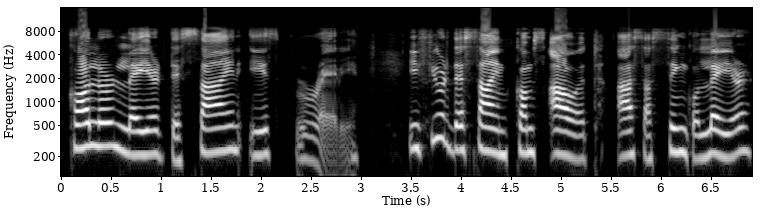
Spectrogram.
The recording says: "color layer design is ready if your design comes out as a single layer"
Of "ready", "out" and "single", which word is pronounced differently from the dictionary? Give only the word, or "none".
none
